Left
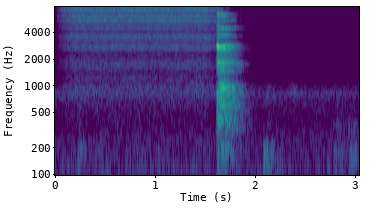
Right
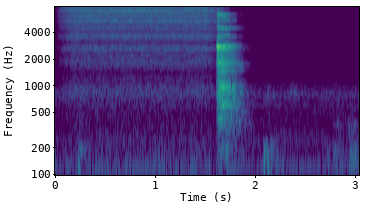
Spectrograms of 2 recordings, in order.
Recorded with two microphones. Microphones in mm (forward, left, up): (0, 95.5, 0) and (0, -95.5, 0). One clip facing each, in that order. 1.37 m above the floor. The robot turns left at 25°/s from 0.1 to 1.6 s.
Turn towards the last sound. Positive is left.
turn(degrees=30)  # may be behind; listen again after turning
